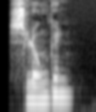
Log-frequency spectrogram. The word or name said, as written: slunken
